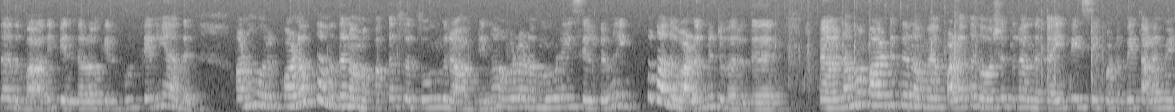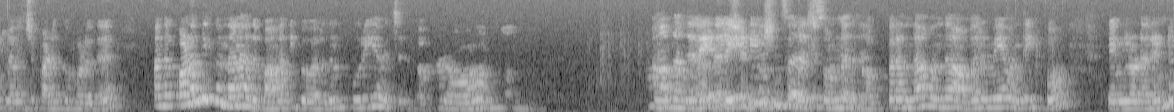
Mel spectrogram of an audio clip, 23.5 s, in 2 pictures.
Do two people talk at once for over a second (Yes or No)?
Yes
